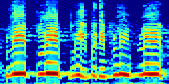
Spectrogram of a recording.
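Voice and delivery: high, loud bleeped cursing rant; mock Boston cursing. Pastor mimics Boston locals cursing, high and loud. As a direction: squeal out a censored tirade. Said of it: "they're like".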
